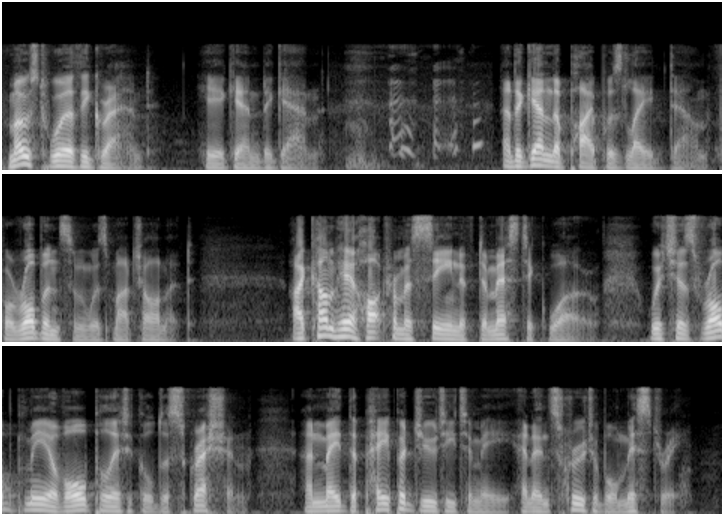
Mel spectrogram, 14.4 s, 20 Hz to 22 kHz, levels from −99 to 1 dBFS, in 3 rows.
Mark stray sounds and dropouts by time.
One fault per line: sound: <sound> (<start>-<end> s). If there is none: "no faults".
sound: laugh (2.3-3.2 s)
